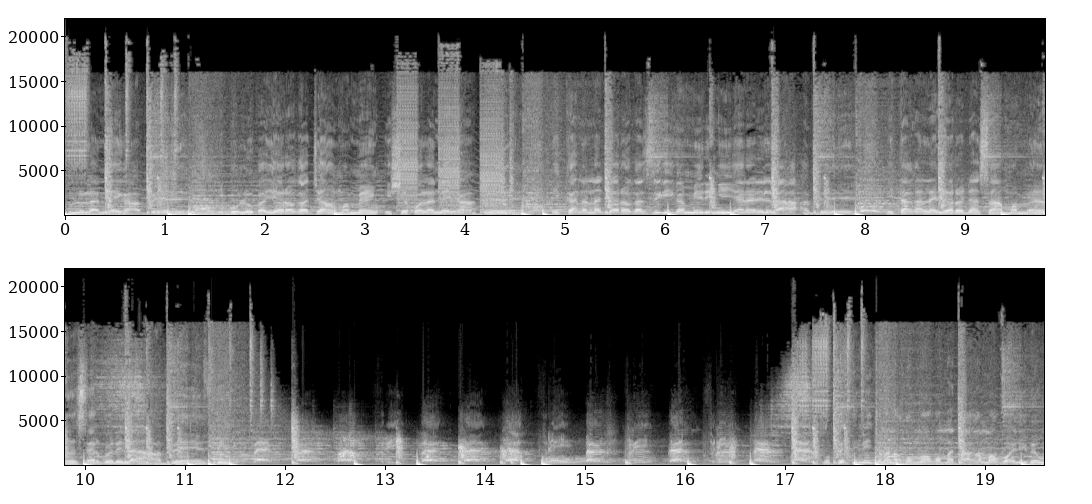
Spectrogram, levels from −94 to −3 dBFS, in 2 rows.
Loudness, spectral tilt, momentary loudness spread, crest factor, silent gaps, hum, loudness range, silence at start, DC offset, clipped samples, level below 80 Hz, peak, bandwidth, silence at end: -13 LUFS; -4.5 dB/octave; 6 LU; 12 dB; none; none; 3 LU; 0 s; 0.7%; under 0.1%; -18 dBFS; 0 dBFS; over 20 kHz; 0 s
